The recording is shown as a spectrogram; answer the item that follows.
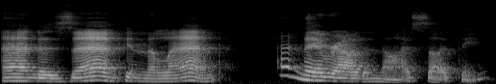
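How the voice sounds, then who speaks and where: An older woman, a grandmother, reads a rhyming children's storybook aloud in an unhurried lilt, chatting to young listeners in asides. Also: low-pitched, expressive, pushed and bright. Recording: echoey room.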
